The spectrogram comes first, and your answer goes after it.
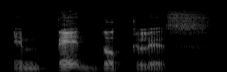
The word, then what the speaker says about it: Empédocles: Empédocles, en P con acento en la E, Empédocles.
